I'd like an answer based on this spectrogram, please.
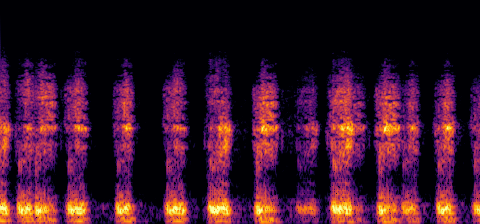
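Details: A reindeer gives steady rhythmic grunts, roughly two each second, each a short breathy, nasal pulse, unbroken through the whole stretch.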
